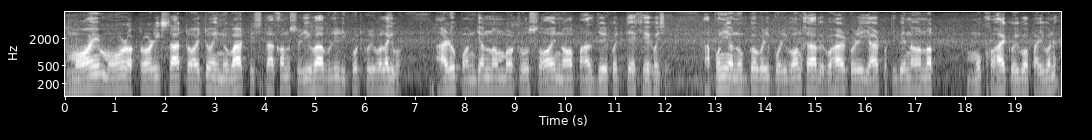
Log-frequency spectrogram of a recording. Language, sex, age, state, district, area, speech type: Assamese, male, 45-60, Assam, Golaghat, urban, read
